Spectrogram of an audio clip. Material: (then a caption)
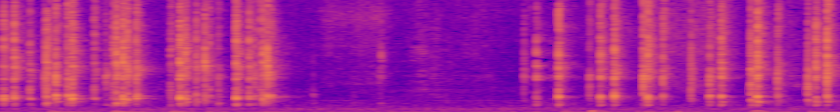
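Satin, cardboard. Long metallic-painted nails tap a small black satin ribbon roll, solidly wound on a spool with printed cardboard end discs, striking both the ribbon side and an end disc. Quick, irregular bursts of short, dry, clicky taps with a bright edge pause briefly in the middle, then resume.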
